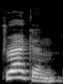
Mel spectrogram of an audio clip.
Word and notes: dragon: British English

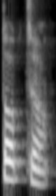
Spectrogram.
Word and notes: doctor: British English

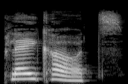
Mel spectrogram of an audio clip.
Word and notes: play cards: British English

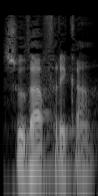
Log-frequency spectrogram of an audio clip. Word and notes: sudafrica: Spain Spanish

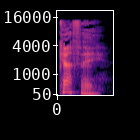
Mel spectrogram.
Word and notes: cafe: British English

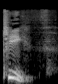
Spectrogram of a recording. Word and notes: teeth: British English

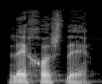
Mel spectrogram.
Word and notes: lejos de: Spain Spanish

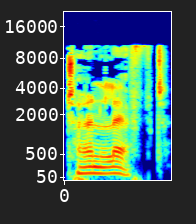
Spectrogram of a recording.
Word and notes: turn left: British English

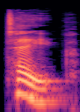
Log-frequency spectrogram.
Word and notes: tape: British English

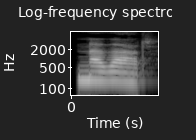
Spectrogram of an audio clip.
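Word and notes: nadar: Spanish (Spain)

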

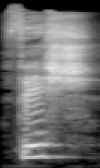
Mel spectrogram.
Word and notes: fish: British English

